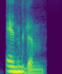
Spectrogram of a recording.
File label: "emblem", Indian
